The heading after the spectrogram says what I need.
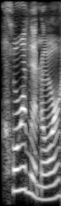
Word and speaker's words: Corlanor: Corlanor has 3 syllables. That's core, like an apple core.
